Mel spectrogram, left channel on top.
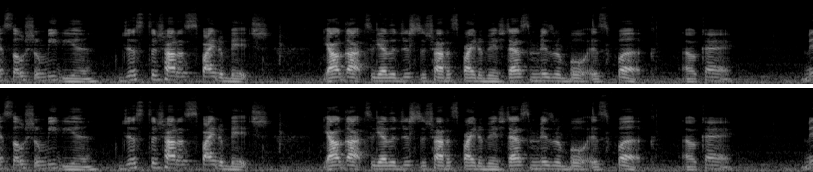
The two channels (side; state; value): both; identical; correlation 1.00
